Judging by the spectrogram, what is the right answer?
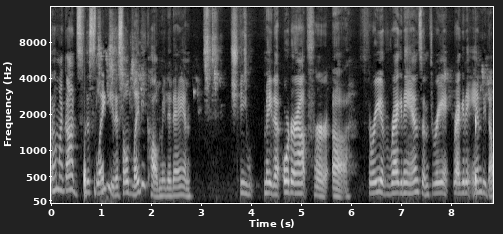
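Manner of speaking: ordinary talk, nothing marked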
